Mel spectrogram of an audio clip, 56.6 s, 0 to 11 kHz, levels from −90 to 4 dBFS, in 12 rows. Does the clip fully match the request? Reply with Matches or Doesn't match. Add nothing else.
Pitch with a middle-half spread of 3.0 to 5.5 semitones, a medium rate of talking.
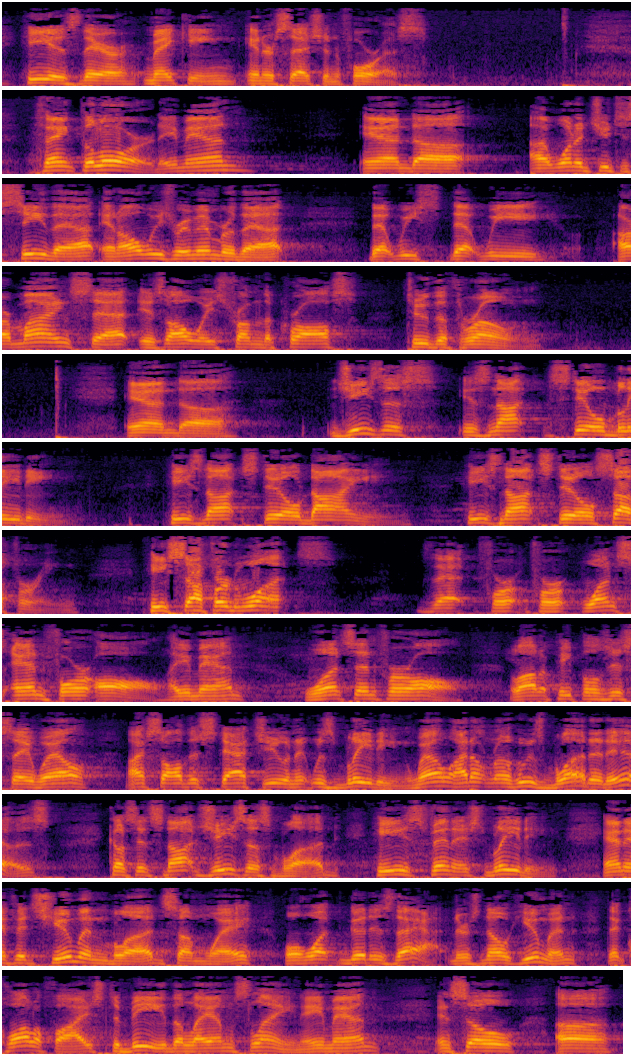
Doesn't match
